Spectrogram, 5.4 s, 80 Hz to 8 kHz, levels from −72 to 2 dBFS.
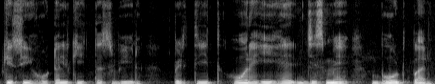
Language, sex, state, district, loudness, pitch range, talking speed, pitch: Hindi, male, Uttar Pradesh, Jalaun, -16 LUFS, 110-120 Hz, 130 wpm, 115 Hz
